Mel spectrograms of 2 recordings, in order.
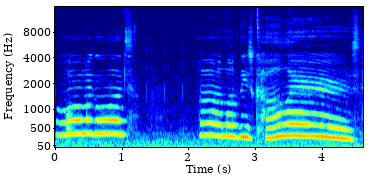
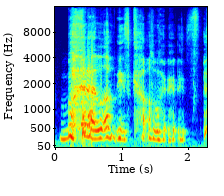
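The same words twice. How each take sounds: First: Slow, high, drawn-out delight; delighted gush. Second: Whispered through a laugh. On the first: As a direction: swoon over the colors. Admiring the palette colors. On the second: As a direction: giggle it under your breath. Laughing after a joke. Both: Real, not acted.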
